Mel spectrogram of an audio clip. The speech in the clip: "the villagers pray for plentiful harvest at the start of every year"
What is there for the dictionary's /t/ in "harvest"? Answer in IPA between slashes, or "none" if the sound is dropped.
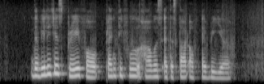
none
